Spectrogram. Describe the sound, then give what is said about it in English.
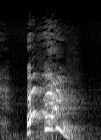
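An enormous single sneeze bursts in after near silence: a loud, voiced blast that swells, holds briefly, then trails off, sinking in pitch as it fades. “an enormous sneeze, groundbreaking sneeze.”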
